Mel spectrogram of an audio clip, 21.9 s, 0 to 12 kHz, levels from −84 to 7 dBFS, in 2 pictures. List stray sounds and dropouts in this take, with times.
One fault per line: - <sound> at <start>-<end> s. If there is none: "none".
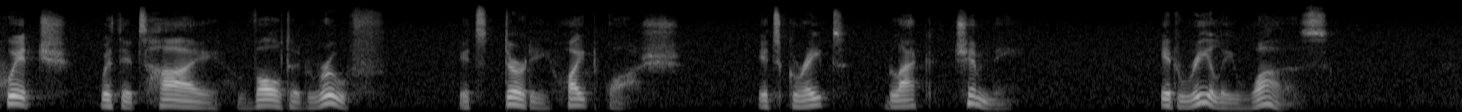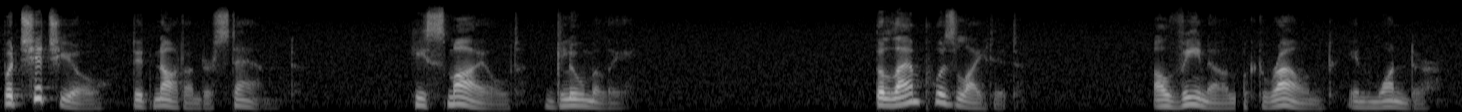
- dropout at 20.2-20.3 s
